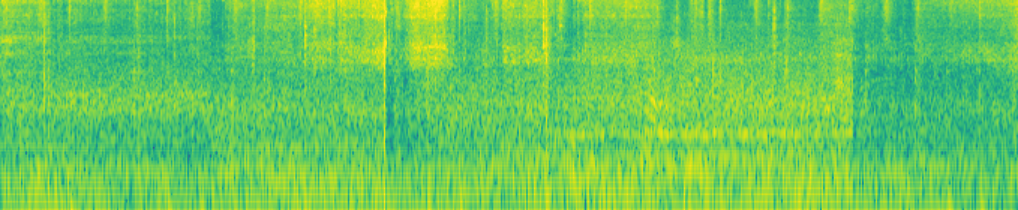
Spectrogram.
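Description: BMX bike tyres rolling on concrete, with a few sharp knocks from landings and hits, the loudest about four seconds in.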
